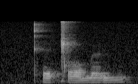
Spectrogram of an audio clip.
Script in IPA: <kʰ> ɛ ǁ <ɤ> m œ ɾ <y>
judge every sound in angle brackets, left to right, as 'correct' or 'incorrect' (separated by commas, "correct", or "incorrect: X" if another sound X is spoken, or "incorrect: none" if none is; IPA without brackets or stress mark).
correct, incorrect: ɔ, correct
